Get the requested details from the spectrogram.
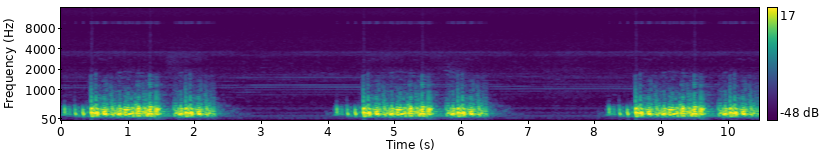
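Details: Lung crackles: breath sounds with coarse, crackling popping noises, about 15 breaths a minute.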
